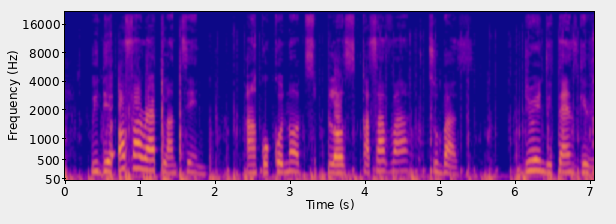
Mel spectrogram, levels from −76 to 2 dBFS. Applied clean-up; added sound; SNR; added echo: none; Computer keyboard; 8 dB; none.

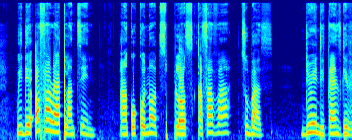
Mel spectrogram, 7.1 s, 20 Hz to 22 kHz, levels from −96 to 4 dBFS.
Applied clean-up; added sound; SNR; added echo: none; none; none; none.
